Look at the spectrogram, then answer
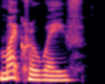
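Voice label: "microwave", British English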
